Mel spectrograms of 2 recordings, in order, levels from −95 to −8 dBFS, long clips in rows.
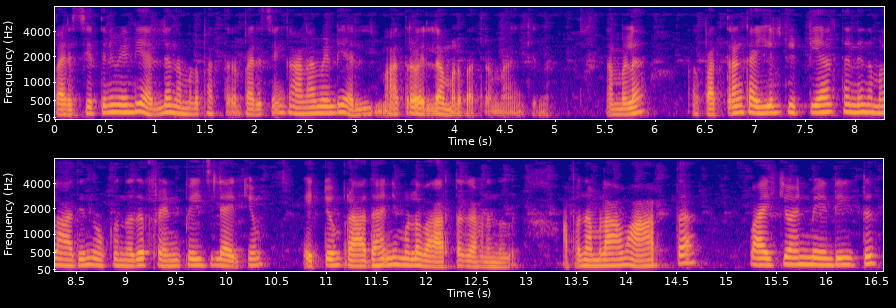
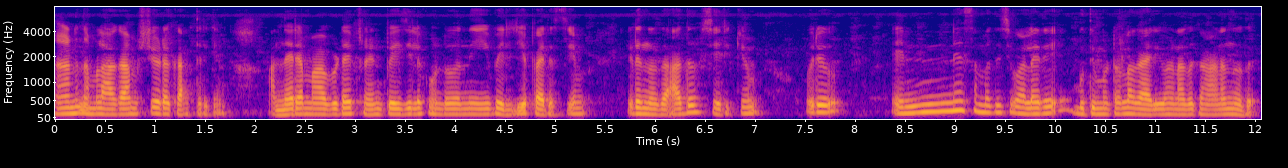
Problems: none marked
